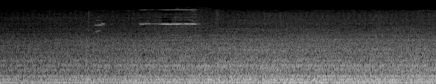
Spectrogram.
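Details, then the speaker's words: Truck running on a homemade wood gasifier, driven in second gear, with some lag. The engine drones steadily and fast with no dip, and idle speed is much higher than normal. "Oh, listen, the idle, very high. Idle's extremely high. You can hear it, that's much higher than normal."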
